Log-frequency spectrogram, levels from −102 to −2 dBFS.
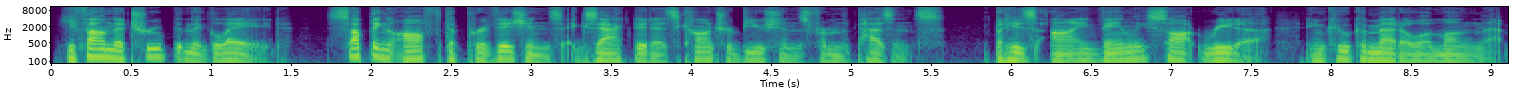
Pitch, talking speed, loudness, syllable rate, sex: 100 Hz, 180 wpm, -23 LUFS, 5.3 syllables/s, male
